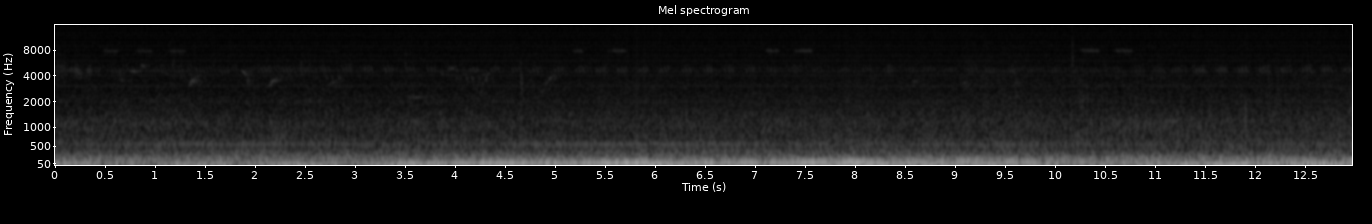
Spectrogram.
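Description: Outdoor ambience dominated by a low, uneven rumble that swells through the middle. A steady faint hum, a fast pulsing high trill and a few short high chirps in pairs sit above it.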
